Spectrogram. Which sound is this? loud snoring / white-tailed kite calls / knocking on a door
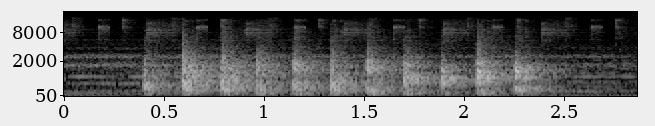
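knocking on a door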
